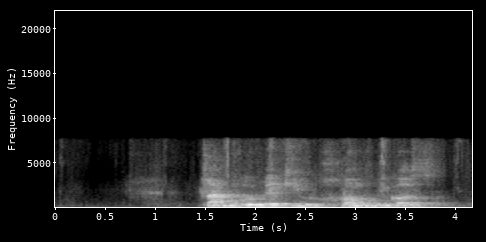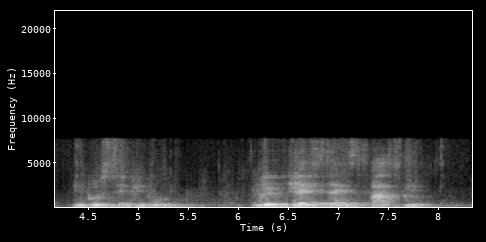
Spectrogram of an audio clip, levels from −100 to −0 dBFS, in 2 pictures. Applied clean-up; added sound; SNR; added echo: neural separator model SepFormer DNS4.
